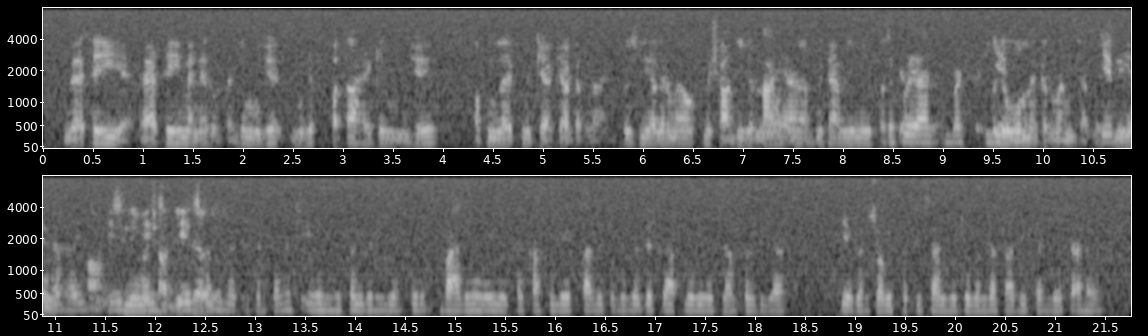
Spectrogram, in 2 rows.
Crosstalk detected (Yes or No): Yes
